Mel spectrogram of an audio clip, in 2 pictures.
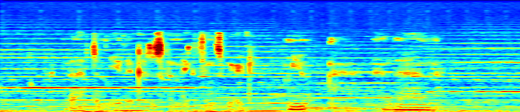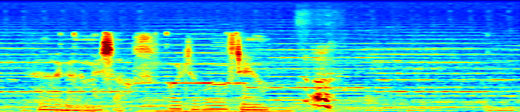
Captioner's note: yawns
